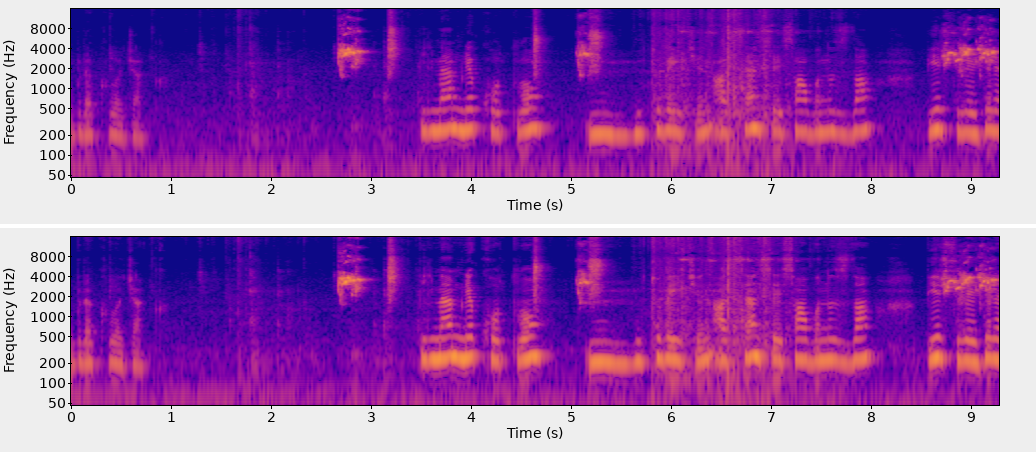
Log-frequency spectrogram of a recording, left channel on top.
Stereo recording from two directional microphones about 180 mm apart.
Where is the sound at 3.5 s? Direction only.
25° right (ahead or behind).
